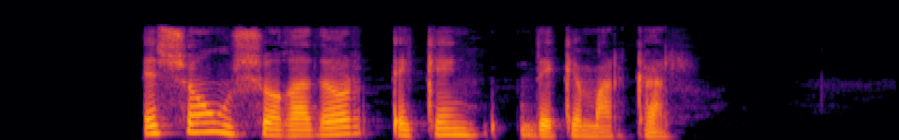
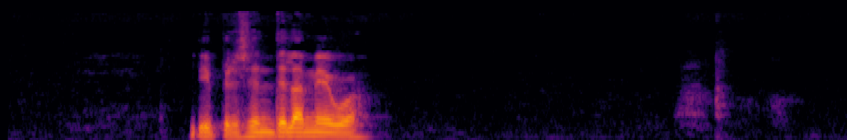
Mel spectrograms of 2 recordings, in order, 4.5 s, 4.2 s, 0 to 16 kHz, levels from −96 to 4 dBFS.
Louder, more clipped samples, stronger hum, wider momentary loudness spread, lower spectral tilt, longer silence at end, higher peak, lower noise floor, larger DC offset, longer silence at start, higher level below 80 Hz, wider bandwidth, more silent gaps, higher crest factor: first, -22 LUFS vs -26 LUFS; neither; neither; second, 8 LU vs 11 LU; second, -5.5 dB/octave vs -8 dB/octave; second, 1.15 s vs 2.4 s; first, -4 dBFS vs -10 dBFS; second, -77 dBFS vs -82 dBFS; neither; second, 0.7 s vs 1 s; about the same, -68 dBFS vs -66 dBFS; second, 8 kHz vs 11.5 kHz; neither; about the same, 18 dB vs 22 dB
